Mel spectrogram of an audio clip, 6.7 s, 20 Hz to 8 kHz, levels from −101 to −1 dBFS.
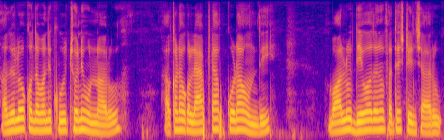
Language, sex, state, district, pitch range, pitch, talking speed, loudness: Telugu, male, Telangana, Mahabubabad, 140-170 Hz, 155 Hz, 115 wpm, -15 LUFS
